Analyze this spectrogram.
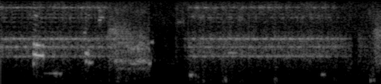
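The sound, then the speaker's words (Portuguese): Telephone ringing with an incoming call from a bank: a faint, steady electronic ring in two long bursts separated by a short pause. “É o Banco do Brasil, me ligando.”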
